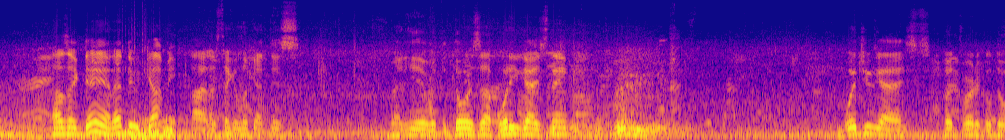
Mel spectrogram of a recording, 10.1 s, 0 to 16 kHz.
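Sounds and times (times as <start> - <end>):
outdoor background rumble: 0.0 - 8.7
voice: 0.3 - 3.0.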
